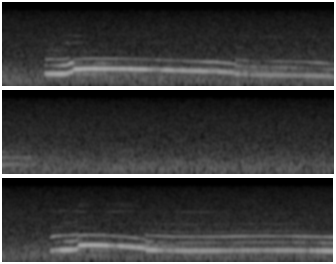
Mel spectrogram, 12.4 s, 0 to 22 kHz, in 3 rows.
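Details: Gray wolf (Canis lupus) at night under a full moon on 31 July 2015 gives two long, smooth howls, each rising briefly then sliding down in pitch.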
